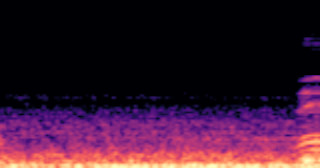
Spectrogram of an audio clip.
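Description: Steady low rumble of road and engine noise inside the cabin of a moving vehicle.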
